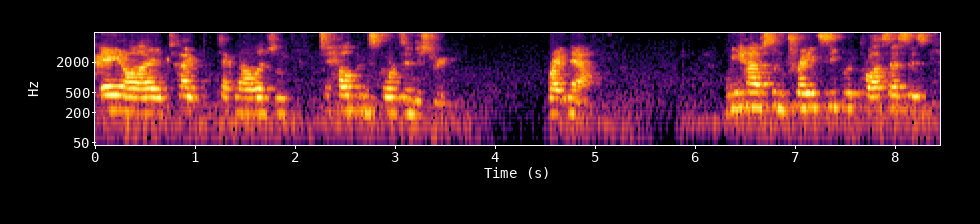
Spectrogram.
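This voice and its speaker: A woman founder giving a business pitch and walking the audience through a live demo, explaining things step by step. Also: slight background noise. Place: event room at a startup pitch night. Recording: echoey room from far off.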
